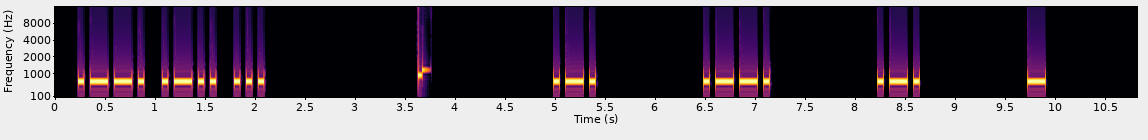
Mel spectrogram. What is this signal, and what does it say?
Morse code, heard as a keyed tone, about 20 wpm, spaced as for 9 wpm, 700 Hz. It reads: PLS RPRT
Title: Top 90 QSO Elements - 6x Character Spacing - 20wpm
